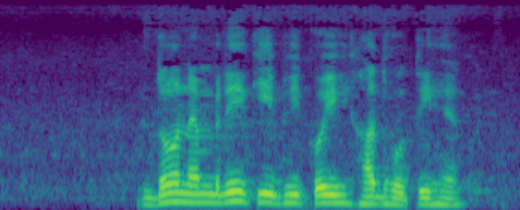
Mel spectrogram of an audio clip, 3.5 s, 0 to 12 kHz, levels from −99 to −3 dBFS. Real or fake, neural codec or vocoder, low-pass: real; none; 10.8 kHz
